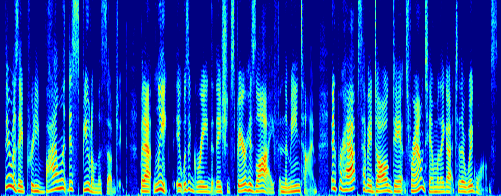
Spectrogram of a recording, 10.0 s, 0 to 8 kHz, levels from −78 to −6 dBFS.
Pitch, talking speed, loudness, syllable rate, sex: 225 Hz, 235 wpm, -21 LUFS, 5.6 syllables/s, female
